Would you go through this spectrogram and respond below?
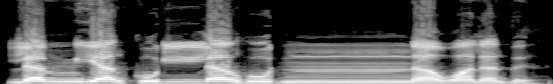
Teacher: نون بالکل سائلنٹ ہو جائے گا، نہیں پڑھا جائے گا، کاف کو لام کے ساتھ ہجے کرتے ہوئے ڈائریکٹ ہم ملائیں گے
